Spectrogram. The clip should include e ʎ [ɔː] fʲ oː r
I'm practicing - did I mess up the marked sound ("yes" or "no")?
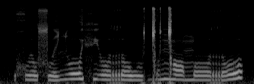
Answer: yes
